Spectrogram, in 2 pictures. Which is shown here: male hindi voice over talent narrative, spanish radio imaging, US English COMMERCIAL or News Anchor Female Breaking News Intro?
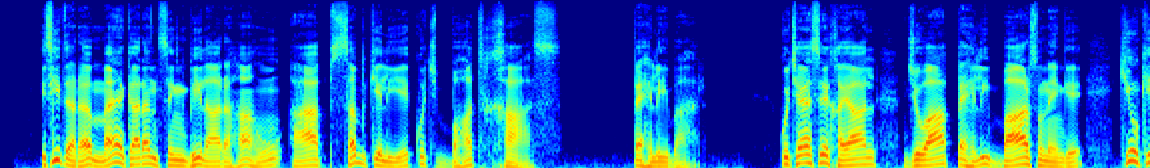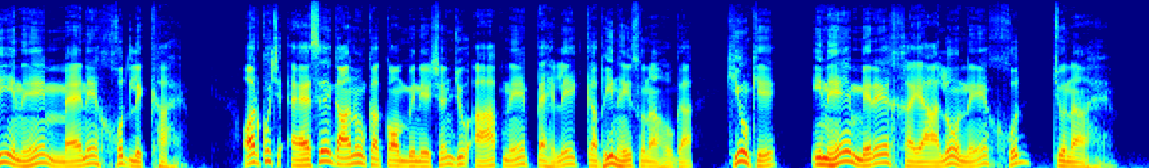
male hindi voice over talent narrative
